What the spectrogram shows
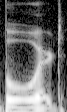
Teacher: It's got a broad, longer sound than comb, hope. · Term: long O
